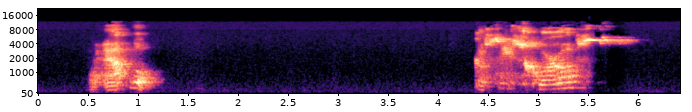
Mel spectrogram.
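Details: A pet African grey parrot (Psittacus erithacus) in a Texas home makes two bursts of wet, smacking, clicky sounds about four seconds apart while being offered treats like apple and corn; the second is longer and ends in a brief squeaky note.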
